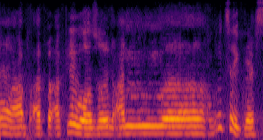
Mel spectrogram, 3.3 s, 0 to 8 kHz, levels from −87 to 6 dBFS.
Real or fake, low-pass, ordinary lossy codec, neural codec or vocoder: fake; none; none; codec, 16 kHz, 2 kbps, FreqCodec, smaller model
